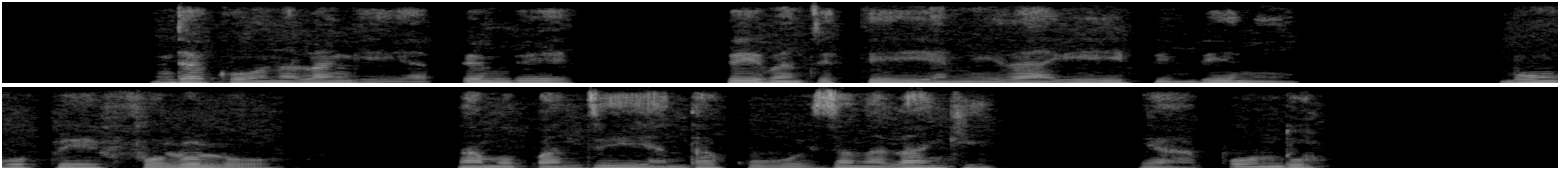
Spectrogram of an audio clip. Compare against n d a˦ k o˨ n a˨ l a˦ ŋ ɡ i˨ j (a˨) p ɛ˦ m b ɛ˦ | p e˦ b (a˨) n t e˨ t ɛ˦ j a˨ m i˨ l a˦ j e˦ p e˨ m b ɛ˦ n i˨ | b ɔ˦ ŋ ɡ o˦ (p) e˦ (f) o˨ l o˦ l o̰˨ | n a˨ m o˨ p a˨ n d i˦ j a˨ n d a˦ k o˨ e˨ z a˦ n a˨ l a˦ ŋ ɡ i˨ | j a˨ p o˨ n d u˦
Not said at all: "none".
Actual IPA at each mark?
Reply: a˨, a˨, p, f

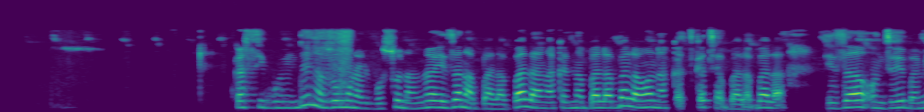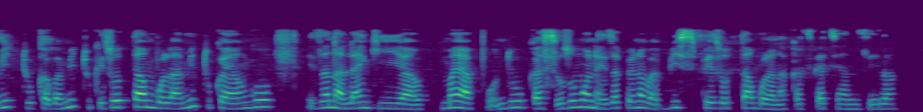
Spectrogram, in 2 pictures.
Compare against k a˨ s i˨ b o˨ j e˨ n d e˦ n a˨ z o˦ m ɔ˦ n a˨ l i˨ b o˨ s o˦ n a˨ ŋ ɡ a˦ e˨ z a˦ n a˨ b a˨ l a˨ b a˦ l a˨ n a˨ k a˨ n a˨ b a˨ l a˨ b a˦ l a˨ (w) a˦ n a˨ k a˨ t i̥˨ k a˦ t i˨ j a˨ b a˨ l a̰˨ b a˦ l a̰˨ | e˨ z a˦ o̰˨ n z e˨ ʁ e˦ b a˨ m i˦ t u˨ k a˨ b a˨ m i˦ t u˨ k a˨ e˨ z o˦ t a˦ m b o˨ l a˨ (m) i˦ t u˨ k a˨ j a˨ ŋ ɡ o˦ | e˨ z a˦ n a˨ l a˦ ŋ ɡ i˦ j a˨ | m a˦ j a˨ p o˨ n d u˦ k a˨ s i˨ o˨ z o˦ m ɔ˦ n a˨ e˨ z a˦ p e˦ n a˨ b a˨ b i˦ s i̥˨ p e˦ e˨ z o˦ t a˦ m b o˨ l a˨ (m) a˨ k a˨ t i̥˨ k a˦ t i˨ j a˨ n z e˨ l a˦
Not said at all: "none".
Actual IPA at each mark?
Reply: w, m, n

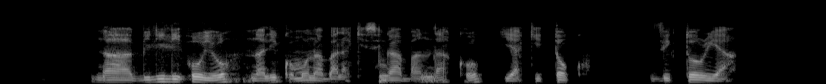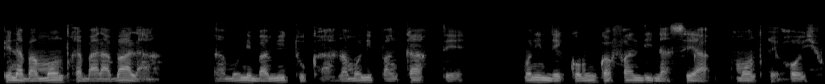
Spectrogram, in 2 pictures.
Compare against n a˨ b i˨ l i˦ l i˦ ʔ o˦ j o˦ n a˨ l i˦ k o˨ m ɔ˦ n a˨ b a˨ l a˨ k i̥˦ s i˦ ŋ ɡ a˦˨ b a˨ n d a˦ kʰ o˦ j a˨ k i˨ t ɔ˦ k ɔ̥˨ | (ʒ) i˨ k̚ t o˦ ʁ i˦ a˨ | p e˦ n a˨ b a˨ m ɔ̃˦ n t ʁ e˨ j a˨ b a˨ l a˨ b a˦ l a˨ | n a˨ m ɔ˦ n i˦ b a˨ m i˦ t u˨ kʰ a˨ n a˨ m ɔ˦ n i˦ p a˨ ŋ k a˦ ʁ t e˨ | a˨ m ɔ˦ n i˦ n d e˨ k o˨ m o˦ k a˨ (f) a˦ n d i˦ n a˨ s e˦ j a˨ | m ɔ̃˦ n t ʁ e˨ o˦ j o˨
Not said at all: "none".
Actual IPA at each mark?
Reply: v, f

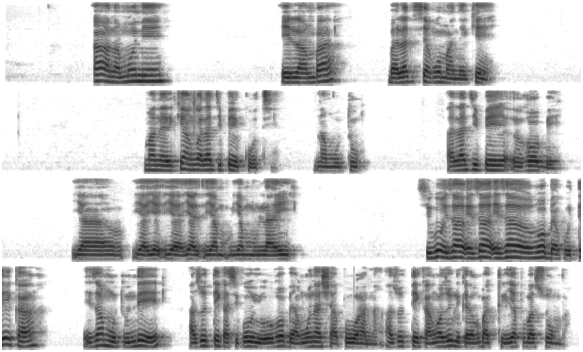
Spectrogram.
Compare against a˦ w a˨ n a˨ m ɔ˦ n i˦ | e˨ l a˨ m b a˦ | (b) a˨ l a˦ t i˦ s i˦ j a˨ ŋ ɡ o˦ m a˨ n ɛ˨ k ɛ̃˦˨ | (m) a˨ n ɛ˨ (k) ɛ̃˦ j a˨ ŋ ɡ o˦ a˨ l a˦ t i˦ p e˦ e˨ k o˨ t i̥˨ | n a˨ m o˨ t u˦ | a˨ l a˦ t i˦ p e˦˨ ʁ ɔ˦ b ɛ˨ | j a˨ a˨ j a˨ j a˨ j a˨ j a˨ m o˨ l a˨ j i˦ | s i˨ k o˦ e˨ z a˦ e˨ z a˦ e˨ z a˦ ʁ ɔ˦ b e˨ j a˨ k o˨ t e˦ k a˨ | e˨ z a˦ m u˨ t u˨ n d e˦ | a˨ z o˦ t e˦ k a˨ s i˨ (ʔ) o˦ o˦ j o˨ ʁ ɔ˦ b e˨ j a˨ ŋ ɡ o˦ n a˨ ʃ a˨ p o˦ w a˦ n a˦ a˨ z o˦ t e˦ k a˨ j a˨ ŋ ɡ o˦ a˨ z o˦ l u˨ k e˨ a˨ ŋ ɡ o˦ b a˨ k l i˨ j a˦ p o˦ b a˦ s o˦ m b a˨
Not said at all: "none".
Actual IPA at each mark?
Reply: b, m, k, k

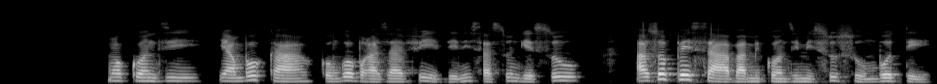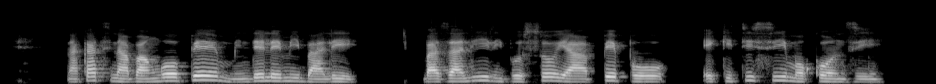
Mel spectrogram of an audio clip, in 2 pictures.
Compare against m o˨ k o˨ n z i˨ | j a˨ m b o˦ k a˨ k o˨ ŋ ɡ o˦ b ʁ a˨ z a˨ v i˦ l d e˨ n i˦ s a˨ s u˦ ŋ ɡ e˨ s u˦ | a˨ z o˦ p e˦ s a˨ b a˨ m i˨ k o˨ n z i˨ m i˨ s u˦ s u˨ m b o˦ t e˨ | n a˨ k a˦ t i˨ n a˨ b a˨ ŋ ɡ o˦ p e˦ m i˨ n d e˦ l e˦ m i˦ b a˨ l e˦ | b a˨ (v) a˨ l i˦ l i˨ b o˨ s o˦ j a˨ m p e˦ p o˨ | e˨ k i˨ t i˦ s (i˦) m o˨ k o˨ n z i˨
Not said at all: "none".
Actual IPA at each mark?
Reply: z, i˦

